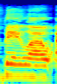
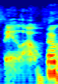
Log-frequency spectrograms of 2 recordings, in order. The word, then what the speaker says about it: Below: Yeah, it's pronounced Bello. I mean, it's a name I married into. We could have a separate whole podcast about taking on a spouse's name. Full disclosure, I don't feel very attached to it. Okay. I do feel attached to the pronunciation of my first name, but last name is Bello.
